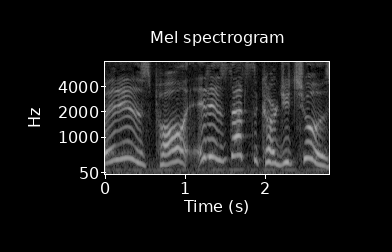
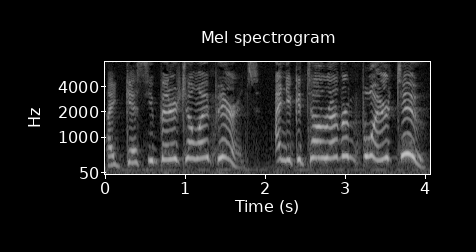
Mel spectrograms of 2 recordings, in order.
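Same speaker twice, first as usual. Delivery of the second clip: rising higher and louder in defiance; boy defying the minister, growing louder; defiant; 7 semitones higher, 4 dB louder than usual. Acted. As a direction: throw it back at him.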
